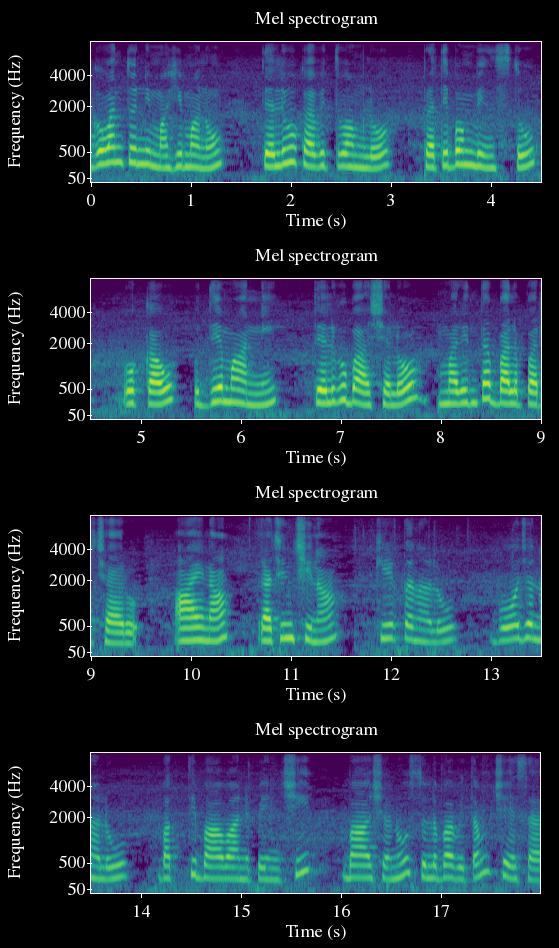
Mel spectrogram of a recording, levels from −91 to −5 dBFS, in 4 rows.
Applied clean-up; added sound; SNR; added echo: none; none; none; none.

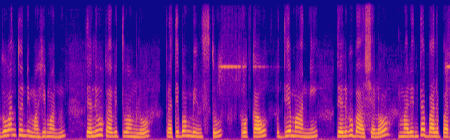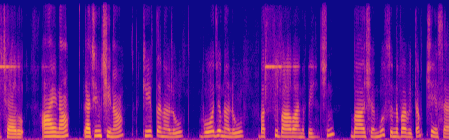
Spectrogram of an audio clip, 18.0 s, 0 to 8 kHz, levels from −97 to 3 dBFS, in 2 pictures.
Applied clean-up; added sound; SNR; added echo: neural diffusion model UNIVERSE++.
